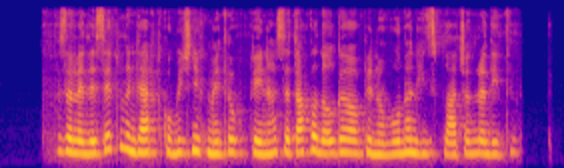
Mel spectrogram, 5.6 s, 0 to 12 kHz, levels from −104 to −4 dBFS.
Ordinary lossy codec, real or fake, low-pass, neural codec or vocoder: none; fake; 9.9 kHz; autoencoder, 22.05 kHz, a latent of 192 numbers a frame, VITS, trained on one speaker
